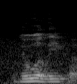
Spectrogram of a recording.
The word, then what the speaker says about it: Dua Lipa: Dua Lipa. – Is that Lipa? – No. – Oh, Dua Lipa song.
